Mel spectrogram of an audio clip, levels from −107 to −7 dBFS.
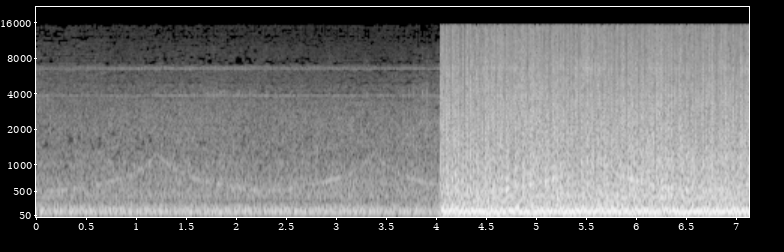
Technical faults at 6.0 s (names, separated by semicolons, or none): float read as integer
